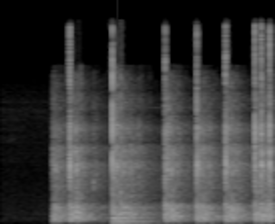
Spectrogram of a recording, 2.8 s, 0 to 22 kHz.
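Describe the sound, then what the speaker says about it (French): Fireworks set off to celebrate the NCA group's 30th anniversary, a run of sharp, loud bangs after a quiet start, bursting in quick succession with short crackling gaps between them, close and forceful. "Des feux d'artifice pour célébrer les 30 ans du groupe NCA"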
